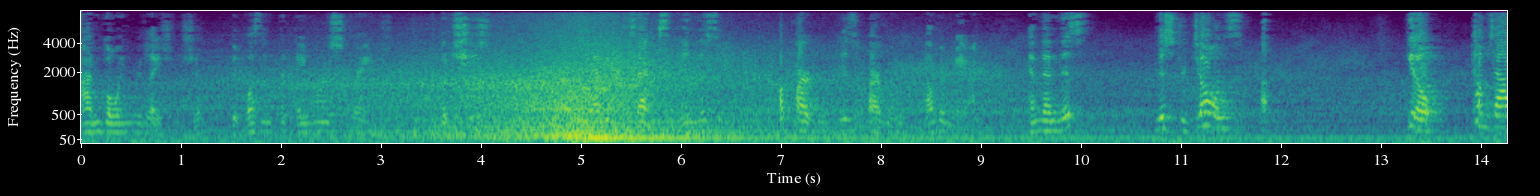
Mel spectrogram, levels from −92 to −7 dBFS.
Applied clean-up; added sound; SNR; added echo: none; Car passing by; -2 dB; none.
